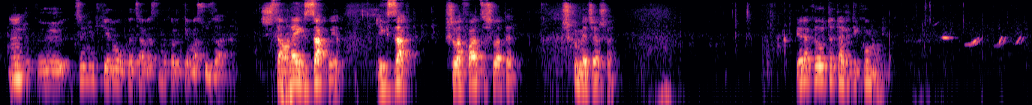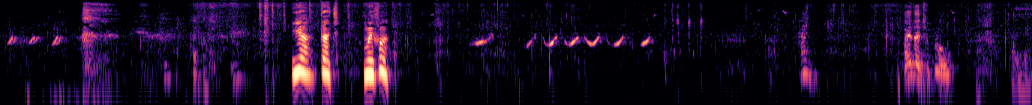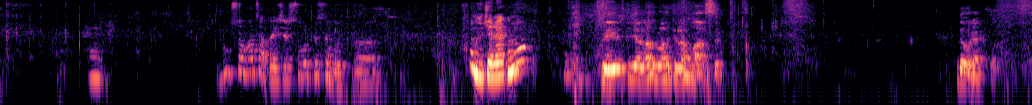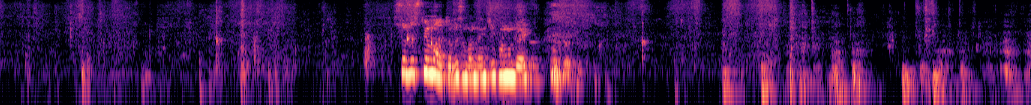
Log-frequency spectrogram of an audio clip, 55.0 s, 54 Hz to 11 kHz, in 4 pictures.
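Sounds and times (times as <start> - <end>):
puppies scuffling on concrete: 7.2 - 14.9, 16.0 - 55.0
person whistling: 12.5 - 14.6, 20.0 - 22.5.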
